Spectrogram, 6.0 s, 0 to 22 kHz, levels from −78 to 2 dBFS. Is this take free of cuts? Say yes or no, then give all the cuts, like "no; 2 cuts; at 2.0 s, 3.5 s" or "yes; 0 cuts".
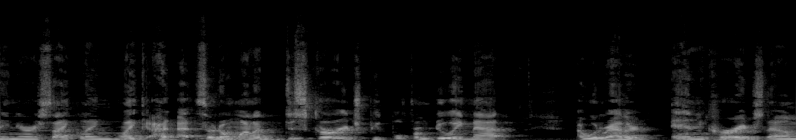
yes; 0 cuts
